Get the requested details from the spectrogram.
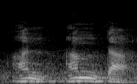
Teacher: Cara membacanya suara nun masih tetap terdengar, ya. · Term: ikhfa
